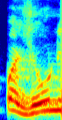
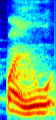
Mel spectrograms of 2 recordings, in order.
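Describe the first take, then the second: First: The middle consonant is a j sound. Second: The middle consonant is a y sound. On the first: The speaker calls it wrong. "भजो नहीं पढ़ना" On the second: The speaker calls it right. "भयो इनू उच्चारण करांगे"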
